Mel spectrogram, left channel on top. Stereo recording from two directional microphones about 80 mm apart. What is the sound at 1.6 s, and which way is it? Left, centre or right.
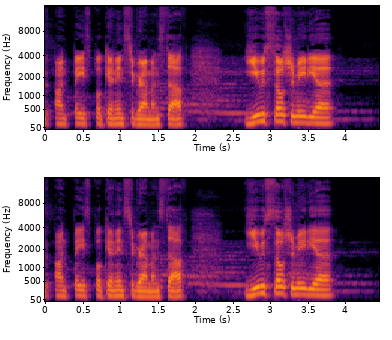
Music, right.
